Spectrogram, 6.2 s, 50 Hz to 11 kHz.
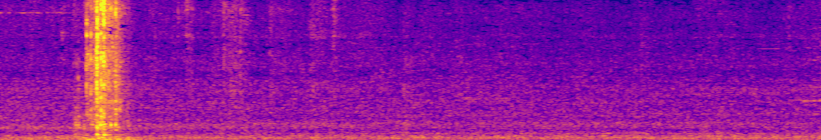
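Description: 2007 Kawasaki R160B subway train running between stations, a steady rumble of wheels and motors on the track, with a brief louder rattling burst about a second in.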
